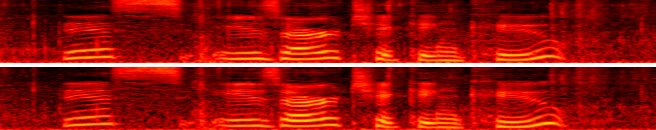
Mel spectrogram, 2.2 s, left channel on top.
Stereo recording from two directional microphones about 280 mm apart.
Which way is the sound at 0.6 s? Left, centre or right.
Centre.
